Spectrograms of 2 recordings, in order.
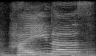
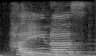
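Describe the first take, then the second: The two takes are said the same way.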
